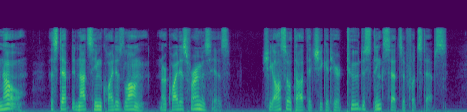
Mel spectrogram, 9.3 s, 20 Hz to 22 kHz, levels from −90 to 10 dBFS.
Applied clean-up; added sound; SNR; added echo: none; none; none; none.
